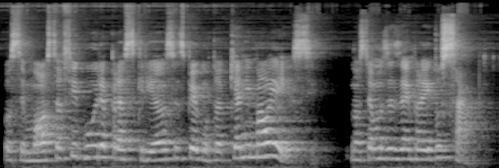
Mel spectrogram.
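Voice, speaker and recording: A woman teacher with a fairly high voice walks through literacy activities step by step. She stretches words out slowly to show how they break into sounds, then voices her prompts to the children. The recording has a noticeable room echo. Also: animated, darkish tone. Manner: stretches out words for demonstration, acts out classroom prompts. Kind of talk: instructional explainer.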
